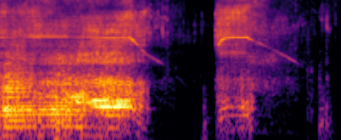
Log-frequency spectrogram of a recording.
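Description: Electric fillet knife running with a steady high whine as it cuts the bloodline from a striped bass fillet. It is let off about two seconds in and winds down with a falling whine, then gets one short burst just after three seconds that also winds down.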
